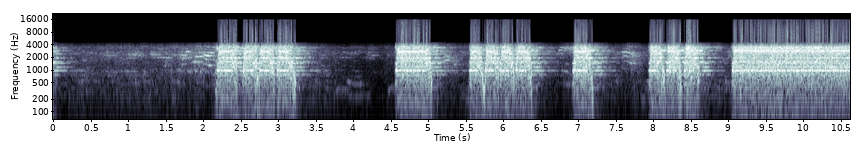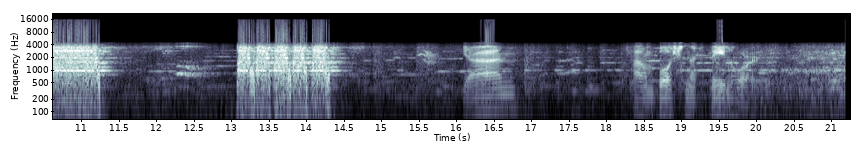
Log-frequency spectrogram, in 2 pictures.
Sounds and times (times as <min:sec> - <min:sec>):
Vehicle horn, car horn, honking: 0:00.0 - 0:00.3, 0:02.2 - 0:03.6, 0:04.6 - 0:11.6, 0:13.1 - 0:14.6
Music: 0:00.0 - 0:02.2, 0:11.7 - 0:13.1, 0:14.4 - 0:21.2.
